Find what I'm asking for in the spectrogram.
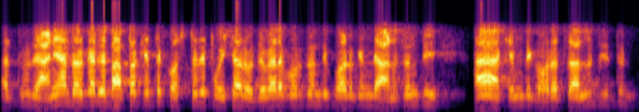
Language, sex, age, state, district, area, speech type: Odia, male, 45-60, Odisha, Dhenkanal, rural, conversation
